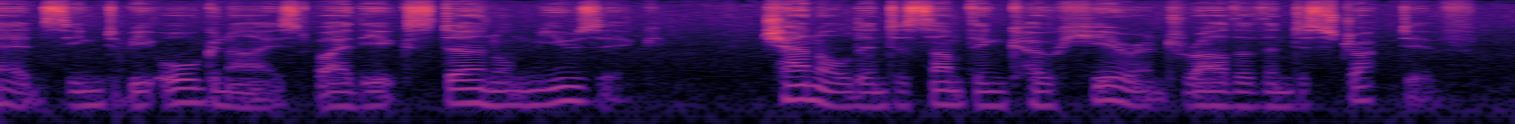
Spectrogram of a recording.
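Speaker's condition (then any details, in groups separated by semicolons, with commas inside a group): No condition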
